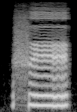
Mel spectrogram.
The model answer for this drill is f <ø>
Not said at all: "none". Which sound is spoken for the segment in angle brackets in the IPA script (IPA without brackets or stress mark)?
ø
